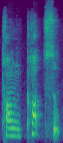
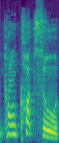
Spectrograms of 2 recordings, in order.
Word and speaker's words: tonkotsu: jackass out of myself i think you mean tonkotsu in japan ah yeah pronunciation is wrong oh all right piece of pork but katsu means cutlet so tonkatsu mean fried piece of pork that completely different thing say it properly tonkotsu tonkotsu i've already started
